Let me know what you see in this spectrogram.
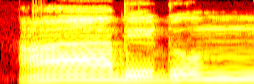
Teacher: Abidum ini adalah idgham bi gunnah atau idgham ma'al gunnah. Sebab tanwin dhammah menghadapi huruf mim. Kemudian bacaannya didengungkan.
